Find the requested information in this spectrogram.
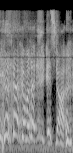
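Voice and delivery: sheepish laugh at the confession. Real, not acted. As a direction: laugh it out slowly. Admits she did not pray.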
